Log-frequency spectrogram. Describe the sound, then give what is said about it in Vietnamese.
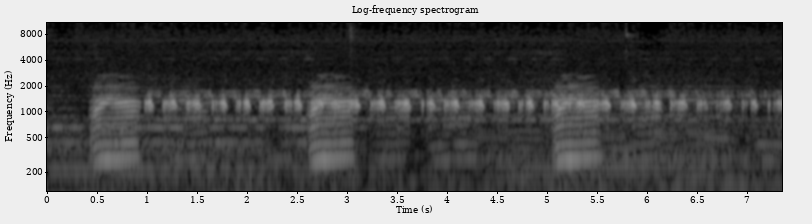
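Toads and frogs croak outside in a steady pulsing chorus, with rising call bursts repeating about every two and a half seconds over a soft background hum. “Ở bên ngoài chỉ có tiếng cóc nhái vọng vào.”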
